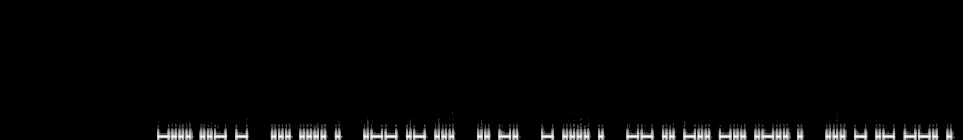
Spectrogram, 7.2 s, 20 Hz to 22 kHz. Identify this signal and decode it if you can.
Morse code, heard as a keyed tone, about 44 wpm, 700 Hz. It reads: BUT SHE WAS IN THE MIDDLE STAGE
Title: Sentences from Top 1200 Words 45wpm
